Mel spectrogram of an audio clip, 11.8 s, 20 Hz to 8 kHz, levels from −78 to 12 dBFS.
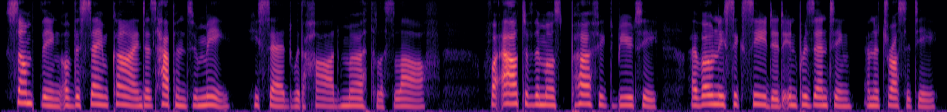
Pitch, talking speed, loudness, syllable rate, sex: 210 Hz, 155 wpm, -22 LUFS, 4.5 syllables/s, female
